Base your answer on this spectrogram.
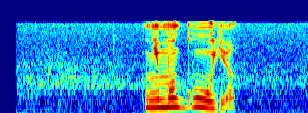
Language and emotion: Russian, sad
